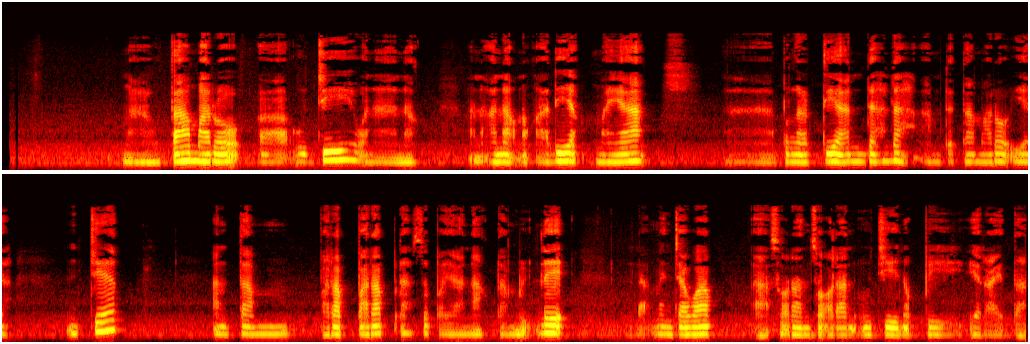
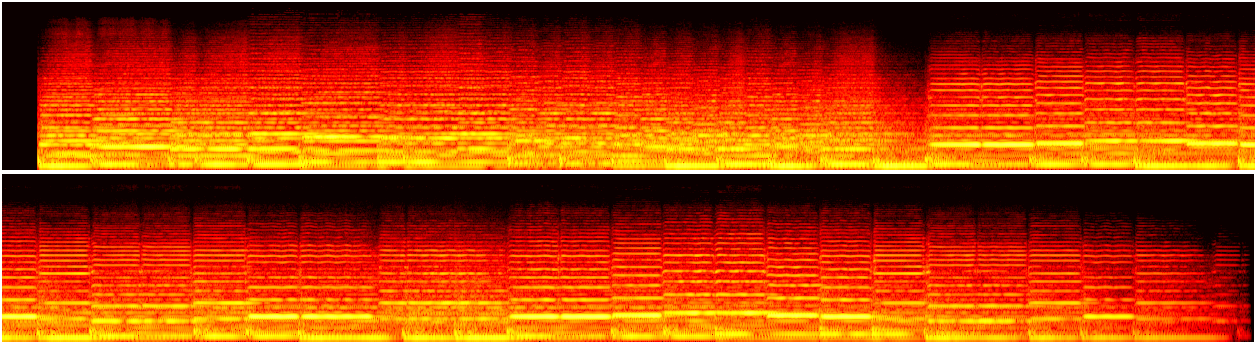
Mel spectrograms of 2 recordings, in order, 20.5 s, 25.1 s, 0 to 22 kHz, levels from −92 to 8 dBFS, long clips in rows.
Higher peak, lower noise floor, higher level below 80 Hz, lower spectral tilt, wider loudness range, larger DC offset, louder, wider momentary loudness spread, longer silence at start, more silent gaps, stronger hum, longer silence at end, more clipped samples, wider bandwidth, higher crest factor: about the same, -2 dBFS vs -4 dBFS; first, -53 dBFS vs -39 dBFS; second, -60 dBFS vs -26 dBFS; about the same, -6 dB/octave vs -7 dB/octave; about the same, 6 LU vs 4 LU; neither; second, -23 LUFS vs -16 LUFS; first, 15 LU vs 8 LU; first, 1.05 s vs 0.35 s; neither; neither; second, 0 s vs 0.3 s; neither; first, 11.5 kHz vs 8.4 kHz; first, 22 dB vs 12 dB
